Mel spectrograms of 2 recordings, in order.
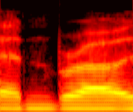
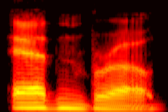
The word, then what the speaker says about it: Edinburgh: What is the rule here in Edinburgh? That sometimes after the word Edin, that the G is silent and the U and R invisibly switch places and then the H turns into an A?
